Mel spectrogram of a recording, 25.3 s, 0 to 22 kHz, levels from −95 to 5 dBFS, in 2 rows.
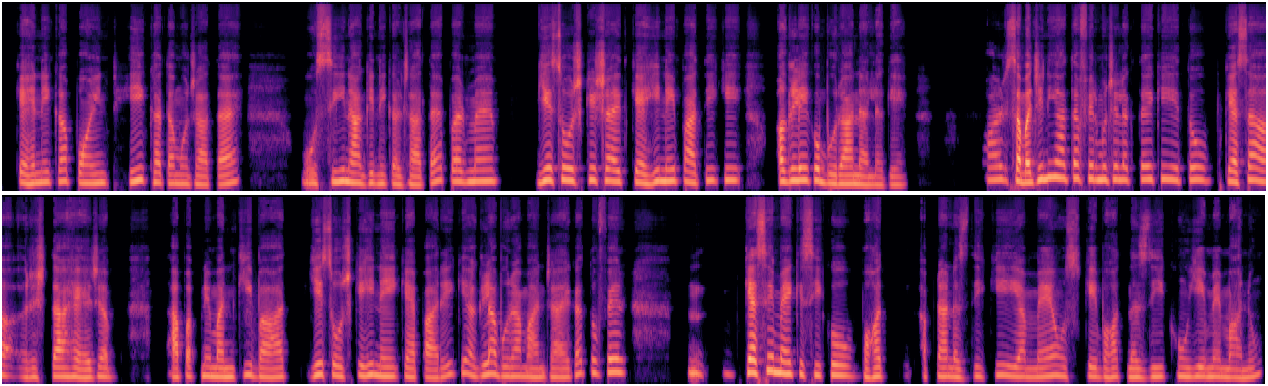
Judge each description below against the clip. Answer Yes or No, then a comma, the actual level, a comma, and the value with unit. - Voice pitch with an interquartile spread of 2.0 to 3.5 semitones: No, average, 4.8 semitones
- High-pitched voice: Yes, high, 195 Hz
